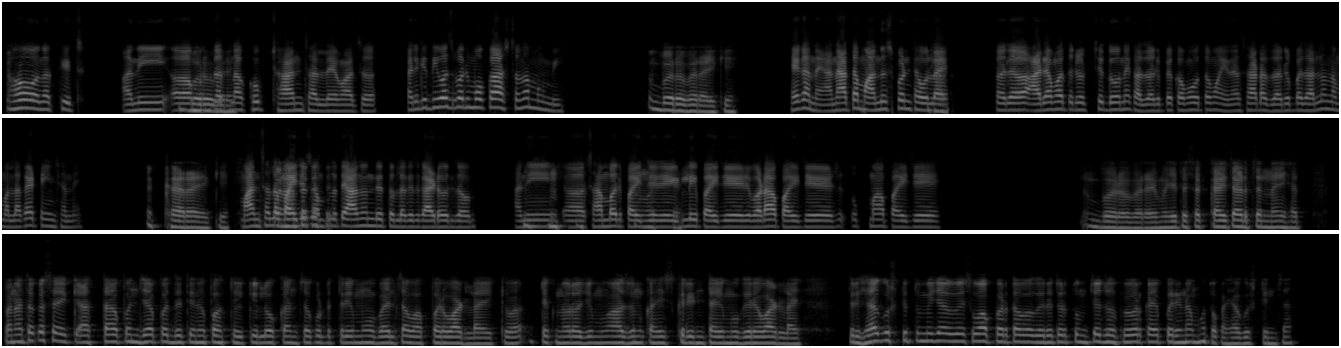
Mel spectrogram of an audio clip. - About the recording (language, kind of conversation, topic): Marathi, podcast, झोपण्यापूर्वी तुमची छोटीशी दिनचर्या काय असते?
- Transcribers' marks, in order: tapping; other noise; chuckle; in English: "टेक्नॉलॉजीमूळे"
